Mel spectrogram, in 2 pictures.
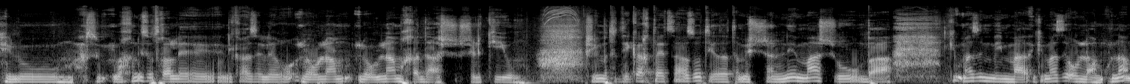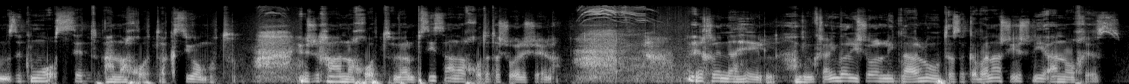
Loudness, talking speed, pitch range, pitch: -19 LUFS, 150 wpm, 115-145 Hz, 125 Hz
